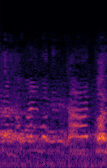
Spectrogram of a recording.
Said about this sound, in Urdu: اس کے اندر جو نعرے لگائے جا رہے ہیں وہ انتہائی شرمناک ہیں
